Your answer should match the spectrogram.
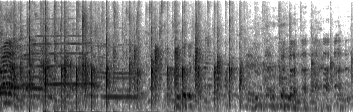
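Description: A crowd applauds with a dense, steady patter of many hands clapping at once, mixed with scattered cheers, whoops and chuckles that fade slightly toward the end.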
